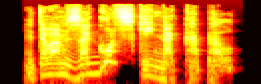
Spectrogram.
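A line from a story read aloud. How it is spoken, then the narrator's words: Sudden vicious voice over phone. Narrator (Russian): неожиданно злобно спросила трубка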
